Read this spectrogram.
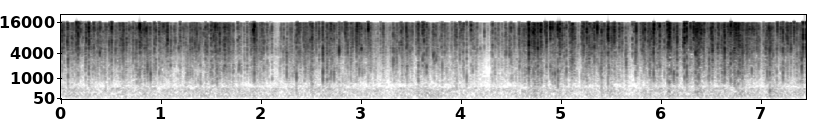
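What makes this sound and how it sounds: A thin, clear, crinkly cellophane plastic bag with a red price sticker is held in both hands and crumpled and scrunched by fingertips with long decorated acrylic nails. It makes a steady, dense stream of bright, high crinkling and crackling with almost no low end, and the crackles swell slightly louder toward the end.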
